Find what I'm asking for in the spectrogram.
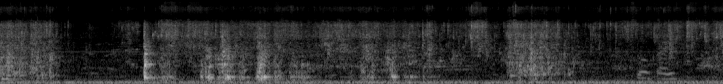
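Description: Tap water running into a pot for cooking rice at home, a steady splashing flow close by with brief louder spatters and faint background voices.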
